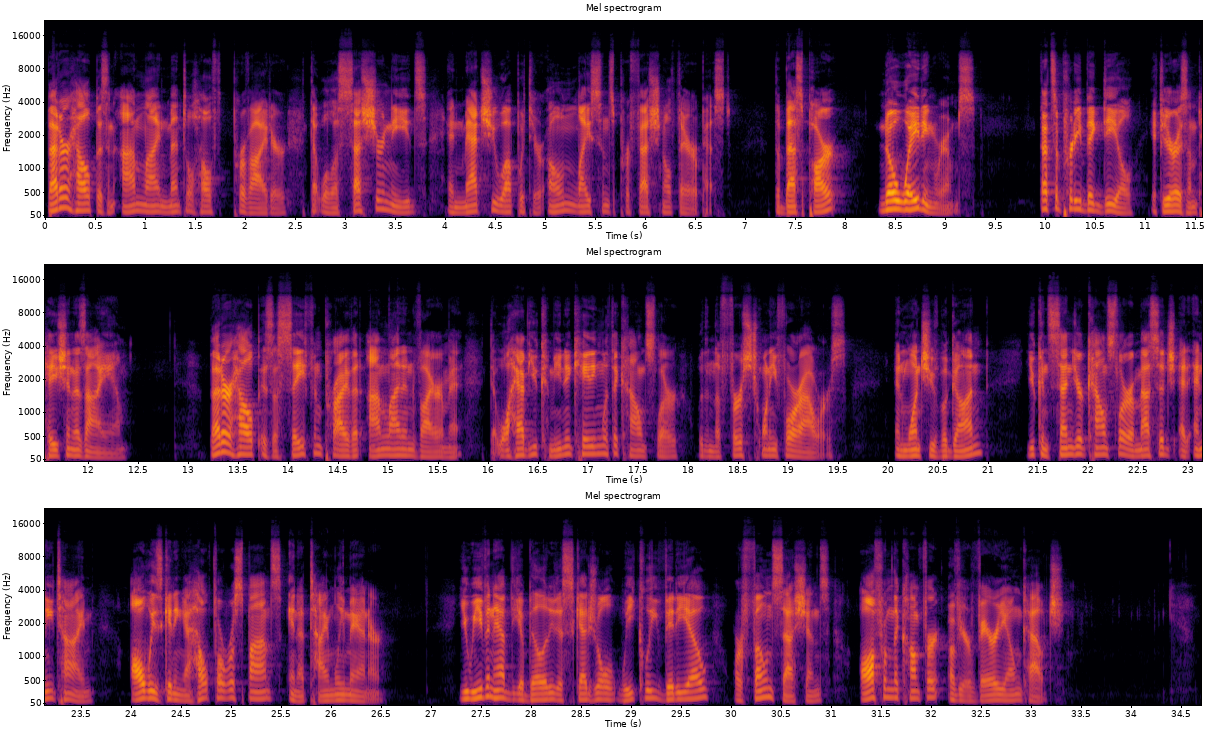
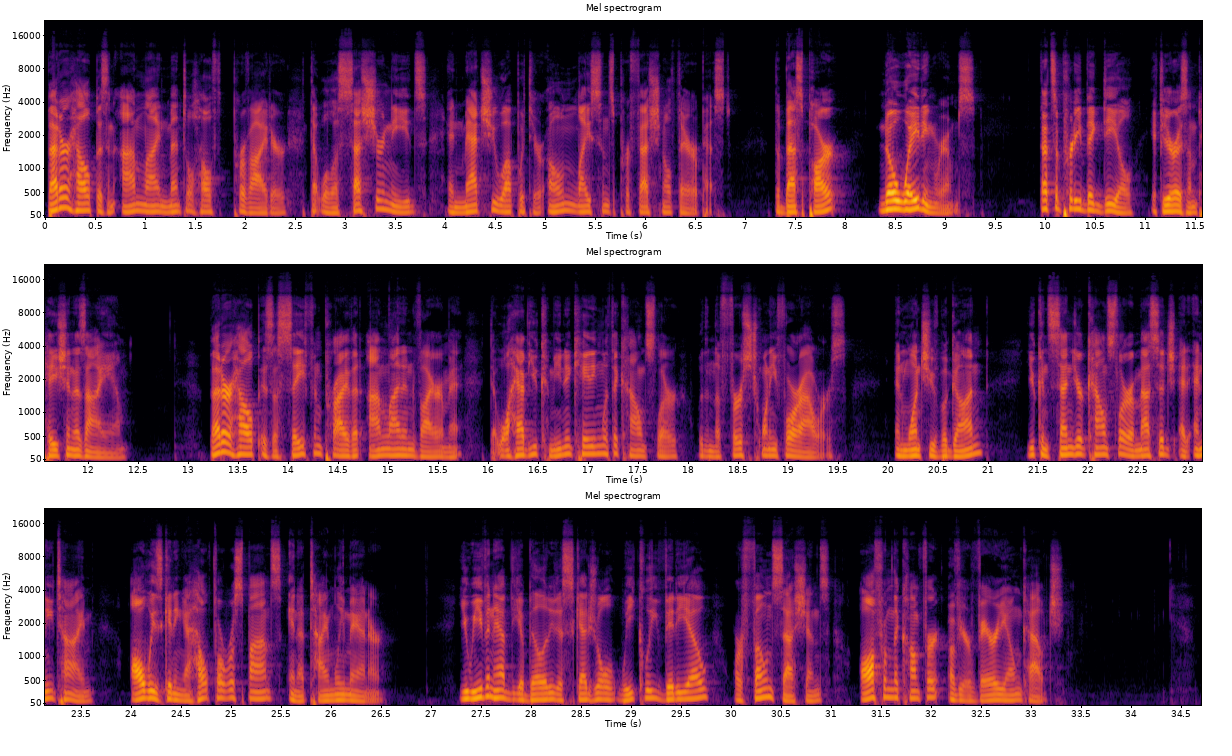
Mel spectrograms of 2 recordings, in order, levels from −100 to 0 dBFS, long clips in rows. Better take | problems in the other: second | thin; somewhat; fading below 300 Hz

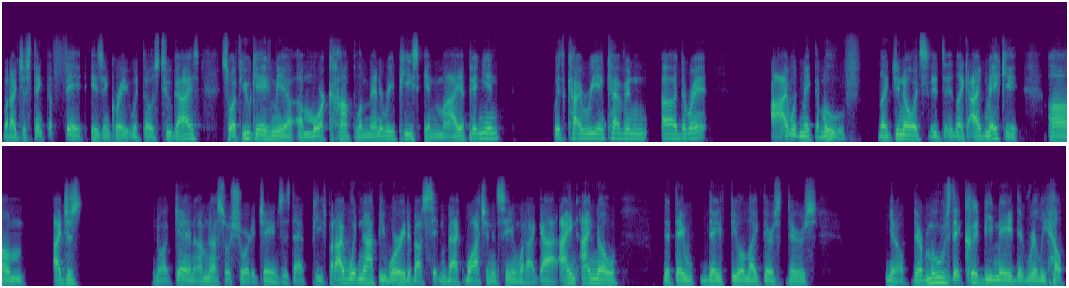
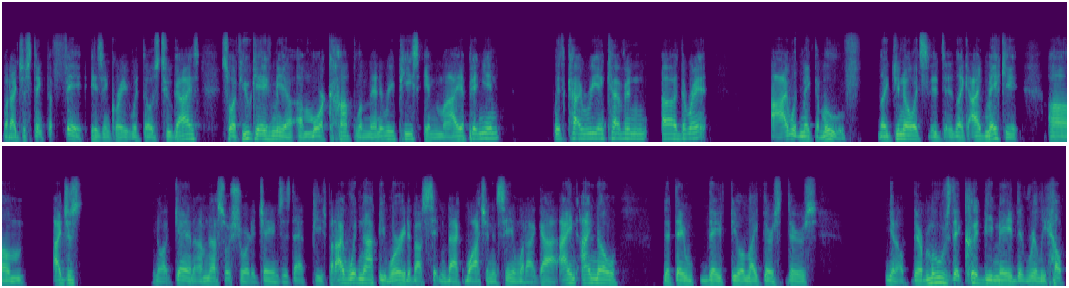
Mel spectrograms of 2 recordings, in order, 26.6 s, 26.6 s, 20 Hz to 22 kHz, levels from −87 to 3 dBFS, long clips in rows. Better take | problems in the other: first | garbled, watery; badly; nothing above 7.5 kHz; slightly in the first

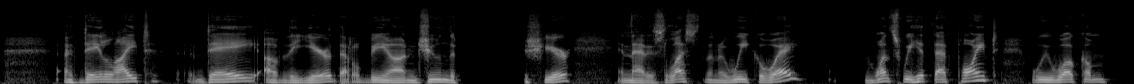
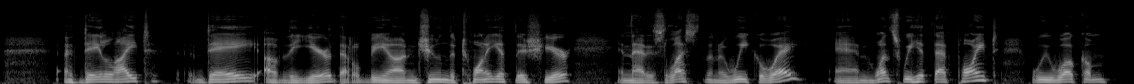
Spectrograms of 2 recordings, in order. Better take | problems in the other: second | audio cutting out; at 4.5 s for 0.5 s and at 8.5 s

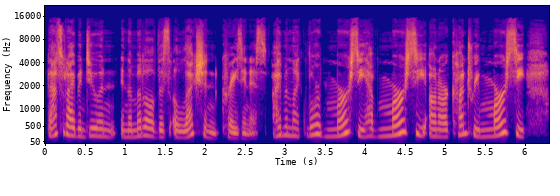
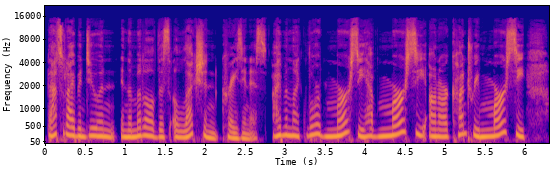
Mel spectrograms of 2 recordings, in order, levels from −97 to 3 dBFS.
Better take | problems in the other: second | thin; very; fading below 300 Hz

